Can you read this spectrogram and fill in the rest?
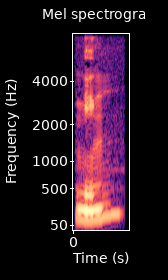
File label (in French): "ning2", chinois; Cours de Chinois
